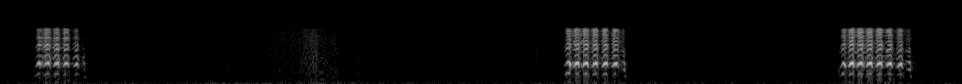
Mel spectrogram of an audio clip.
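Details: Three sharp, vibrato-laden bleats from a hogget, widely spaced over several seconds, with a soft breathy rustle in the quiet gap between the first and second.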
